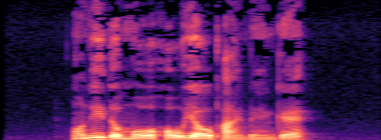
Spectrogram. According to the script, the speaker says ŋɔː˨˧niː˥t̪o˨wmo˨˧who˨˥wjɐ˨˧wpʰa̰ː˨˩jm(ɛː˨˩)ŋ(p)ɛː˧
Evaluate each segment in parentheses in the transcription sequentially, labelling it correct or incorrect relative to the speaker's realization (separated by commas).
correct, incorrect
